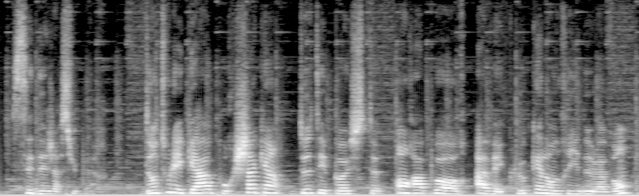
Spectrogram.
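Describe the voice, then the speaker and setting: A woman hosting her own channel, walking the viewer through a plan in a scripted, direct-address style. Her voice sits a little high. She lays out each point patiently and clearly. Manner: explains step by step, speaking directly to the viewer. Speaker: channel host. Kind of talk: scripted video announcement.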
